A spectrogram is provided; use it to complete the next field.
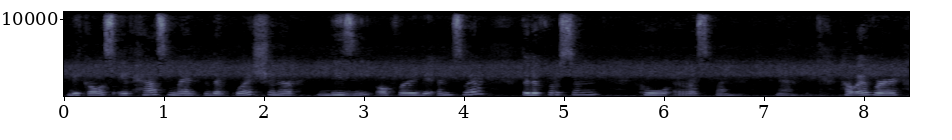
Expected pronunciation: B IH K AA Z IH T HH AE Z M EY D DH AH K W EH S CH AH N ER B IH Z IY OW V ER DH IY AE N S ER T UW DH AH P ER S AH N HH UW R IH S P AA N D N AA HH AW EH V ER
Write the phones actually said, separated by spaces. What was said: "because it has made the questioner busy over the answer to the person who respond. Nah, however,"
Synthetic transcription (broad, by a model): B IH K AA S IH T HH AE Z M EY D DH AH K W EH S CH AH N ER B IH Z IY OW F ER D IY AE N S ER T UW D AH P ER S AH N HH UW R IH S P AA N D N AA HH AW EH V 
